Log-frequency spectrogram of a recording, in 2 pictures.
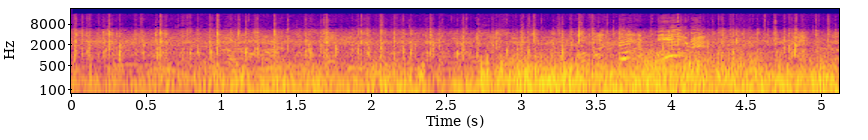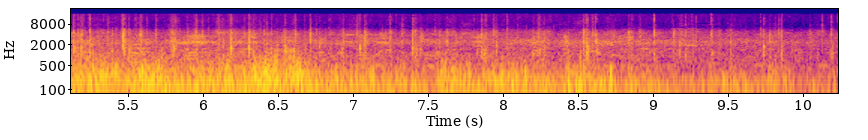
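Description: Indistinct chatter of many men's voices with scattered hand claps and slaps as rugby players shake hands down the line, swelling a couple of seconds in and fading near the end.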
